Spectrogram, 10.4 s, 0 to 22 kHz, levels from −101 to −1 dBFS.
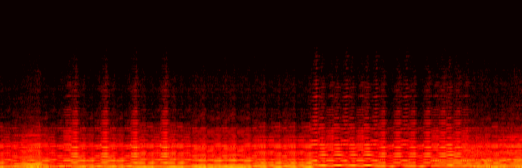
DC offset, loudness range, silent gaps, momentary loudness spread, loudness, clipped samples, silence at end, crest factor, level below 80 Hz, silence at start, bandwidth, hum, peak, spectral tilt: under 0.1%; 2 LU; none; 5 LU; -42 LUFS; under 0.1%; 0 s; 14 dB; under -90 dBFS; 0 s; 12 kHz; none; -28 dBFS; -4.5 dB/octave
